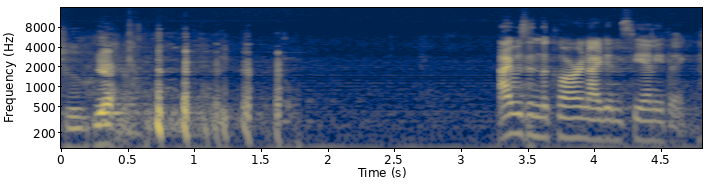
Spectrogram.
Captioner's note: laughter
